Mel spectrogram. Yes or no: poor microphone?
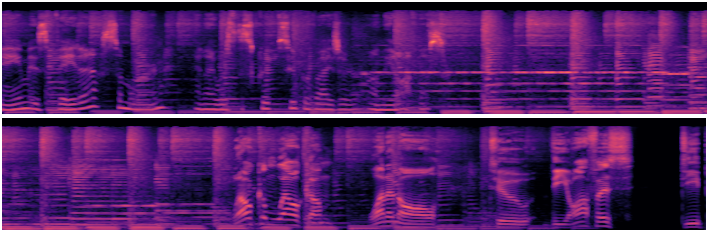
no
